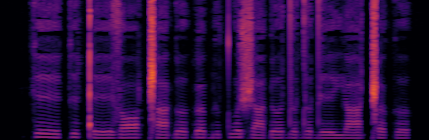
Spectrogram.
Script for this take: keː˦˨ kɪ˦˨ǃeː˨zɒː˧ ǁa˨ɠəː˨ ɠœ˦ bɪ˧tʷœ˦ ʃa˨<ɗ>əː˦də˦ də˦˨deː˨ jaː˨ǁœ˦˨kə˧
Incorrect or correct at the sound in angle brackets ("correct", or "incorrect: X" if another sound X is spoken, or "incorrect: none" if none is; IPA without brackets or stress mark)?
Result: correct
